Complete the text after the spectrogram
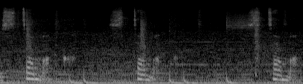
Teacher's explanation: You have the ah sound, and then you have the schwa sound at the end.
